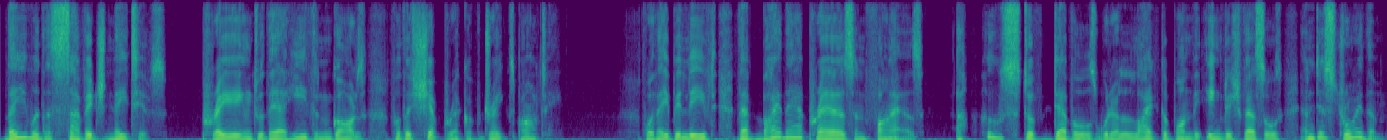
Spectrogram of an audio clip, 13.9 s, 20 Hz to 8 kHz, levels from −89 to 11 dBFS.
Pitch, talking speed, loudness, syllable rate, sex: 125 Hz, 165 wpm, -19 LUFS, 4.9 syllables/s, male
